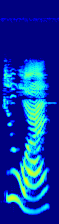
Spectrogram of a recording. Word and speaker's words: Qi: There are various wireless standards like Qi, which is written QI but pronounced as Qi of WPC.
